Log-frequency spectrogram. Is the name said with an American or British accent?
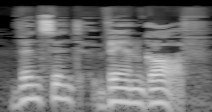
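British. It is said with a British accent.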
